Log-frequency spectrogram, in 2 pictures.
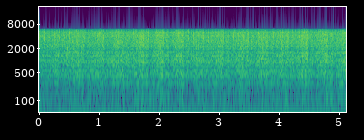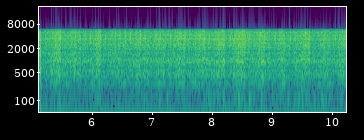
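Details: Ford Focus at idle: fast, steady light ticking roughly three per second; owner suspects water pump or worn bearing, source unconfirmed.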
